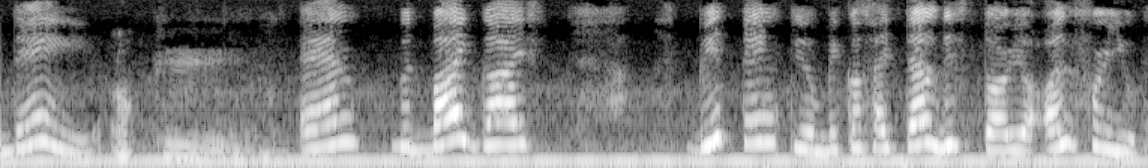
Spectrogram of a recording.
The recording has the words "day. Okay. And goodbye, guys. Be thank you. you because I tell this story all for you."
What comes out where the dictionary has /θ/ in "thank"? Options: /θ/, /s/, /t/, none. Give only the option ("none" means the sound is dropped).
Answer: /t/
